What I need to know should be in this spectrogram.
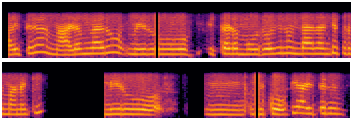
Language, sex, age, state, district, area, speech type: Telugu, female, 18-30, Telangana, Hyderabad, urban, conversation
